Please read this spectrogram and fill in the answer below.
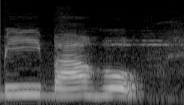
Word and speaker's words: বিবাহ: উদাহরণ খেয়াল করো, বিবাহ, এই যে হ, এই হটা ওকারের মতো উচ্চারণ হচ্ছে, বিবাহ।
